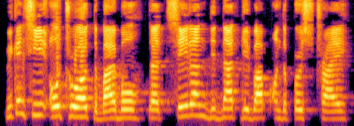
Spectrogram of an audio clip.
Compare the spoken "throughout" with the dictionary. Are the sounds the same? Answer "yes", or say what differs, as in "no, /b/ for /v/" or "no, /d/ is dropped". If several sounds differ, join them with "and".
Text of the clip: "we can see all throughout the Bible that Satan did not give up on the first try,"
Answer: no, /t/ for /θ/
